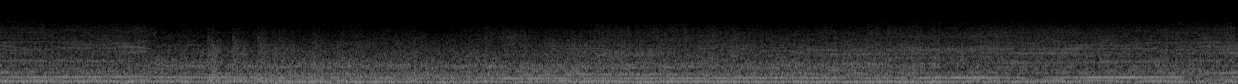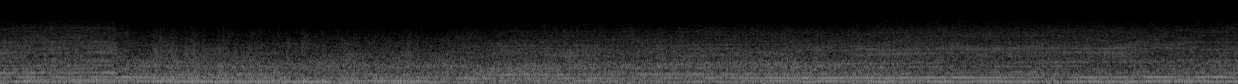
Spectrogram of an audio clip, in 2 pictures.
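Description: Onboard engine of an Xfinity-style stock car in sim racing at Dover, a steady droning roar with gentle pitch swells and a couple of brief lifts, mid-level and continuous throughout.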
